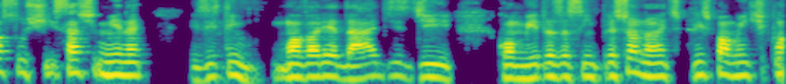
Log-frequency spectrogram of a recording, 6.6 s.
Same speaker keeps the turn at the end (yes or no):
yes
